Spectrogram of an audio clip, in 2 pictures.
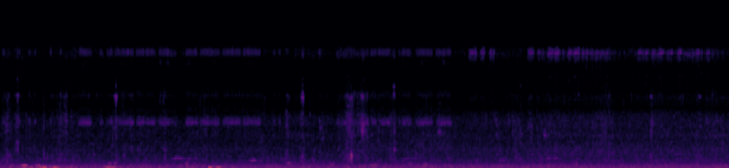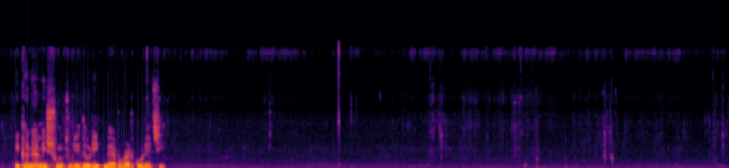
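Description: Twine rustles softly against coarse fibre as it is wound and pulled tight.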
